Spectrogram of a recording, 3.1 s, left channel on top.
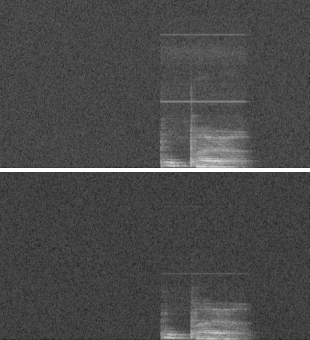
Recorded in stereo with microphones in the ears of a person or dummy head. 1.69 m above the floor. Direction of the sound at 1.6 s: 75° left (ahead or behind).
